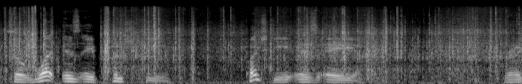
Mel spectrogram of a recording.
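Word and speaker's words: pączki: from my truck so here is how you pronounce punch key it's punch key which i always thought it was paxy i don't know it's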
